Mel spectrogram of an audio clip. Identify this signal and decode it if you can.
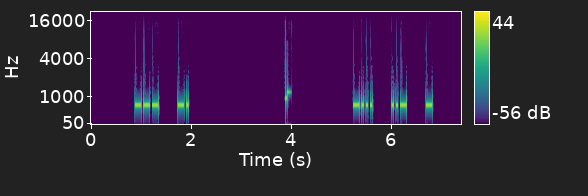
Morse code, heard as a keyed tone, about 28 wpm, spaced as for 16 wpm, 700 Hz. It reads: ON BUT
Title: 3x Character Spacing - Top 300 Words - 28wpm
